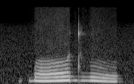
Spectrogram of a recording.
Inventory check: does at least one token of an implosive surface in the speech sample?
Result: yes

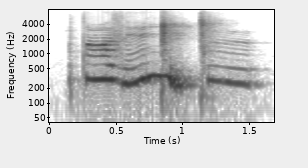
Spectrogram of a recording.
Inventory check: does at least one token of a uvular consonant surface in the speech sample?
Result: no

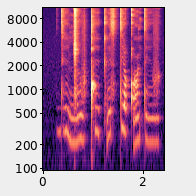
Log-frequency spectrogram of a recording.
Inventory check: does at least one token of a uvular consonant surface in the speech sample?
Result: yes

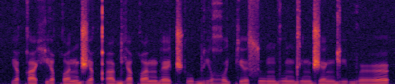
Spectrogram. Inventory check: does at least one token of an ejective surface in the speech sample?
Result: yes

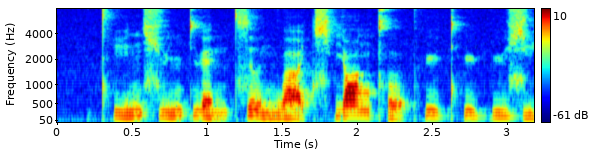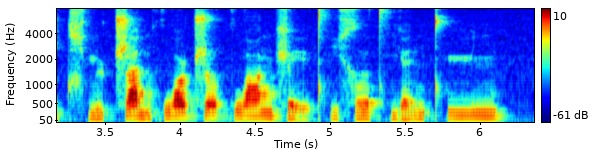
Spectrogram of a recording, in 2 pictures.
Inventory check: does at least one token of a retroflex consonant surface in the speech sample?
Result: yes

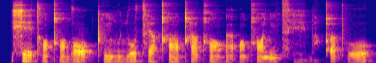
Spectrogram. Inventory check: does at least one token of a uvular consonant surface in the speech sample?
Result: yes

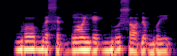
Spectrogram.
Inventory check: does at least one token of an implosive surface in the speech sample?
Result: yes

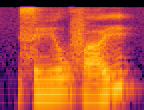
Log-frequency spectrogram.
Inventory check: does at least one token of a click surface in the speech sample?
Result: no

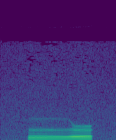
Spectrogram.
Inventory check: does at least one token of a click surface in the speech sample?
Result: no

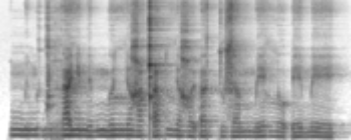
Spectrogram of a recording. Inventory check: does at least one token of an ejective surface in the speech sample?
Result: yes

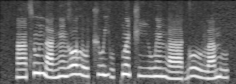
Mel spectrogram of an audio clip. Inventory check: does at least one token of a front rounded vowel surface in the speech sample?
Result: no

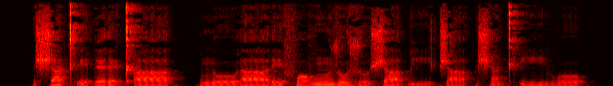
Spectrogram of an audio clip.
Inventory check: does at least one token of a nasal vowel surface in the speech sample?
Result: yes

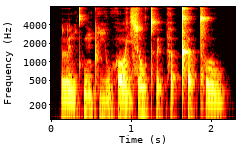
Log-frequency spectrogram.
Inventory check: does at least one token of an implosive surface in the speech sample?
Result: no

